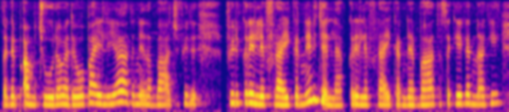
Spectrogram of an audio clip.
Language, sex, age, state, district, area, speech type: Dogri, female, 18-30, Jammu and Kashmir, Samba, rural, spontaneous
